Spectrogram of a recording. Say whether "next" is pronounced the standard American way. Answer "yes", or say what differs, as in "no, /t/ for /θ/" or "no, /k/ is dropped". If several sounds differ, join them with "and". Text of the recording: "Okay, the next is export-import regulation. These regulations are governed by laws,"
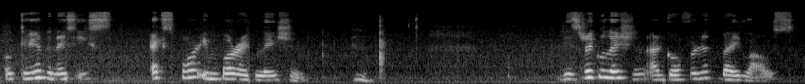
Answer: no, /k/ is dropped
